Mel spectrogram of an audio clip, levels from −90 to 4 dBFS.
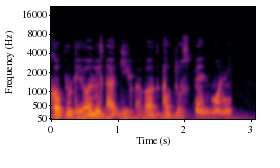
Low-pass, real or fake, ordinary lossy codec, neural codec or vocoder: none; real; none; none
